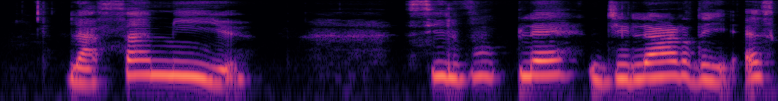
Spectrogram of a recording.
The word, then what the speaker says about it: famille: La famille. Y como tenemos una e que no tiene tilde, on ne prononce pas, ¿d'accord? No se pronuncia. La famille.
